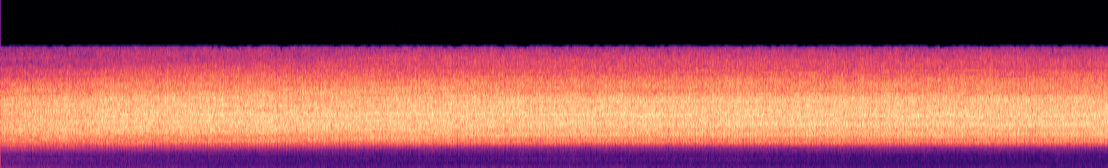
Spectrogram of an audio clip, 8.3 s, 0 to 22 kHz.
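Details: Cryptotympana cicada, given as Crytotympana pustulata or Cryptotympana atrata, recorded with a Sony PJ820 and ECM-XYST1M microphone: a loud, continuous hissing buzz held steady throughout, filling the upper register with no breaks.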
